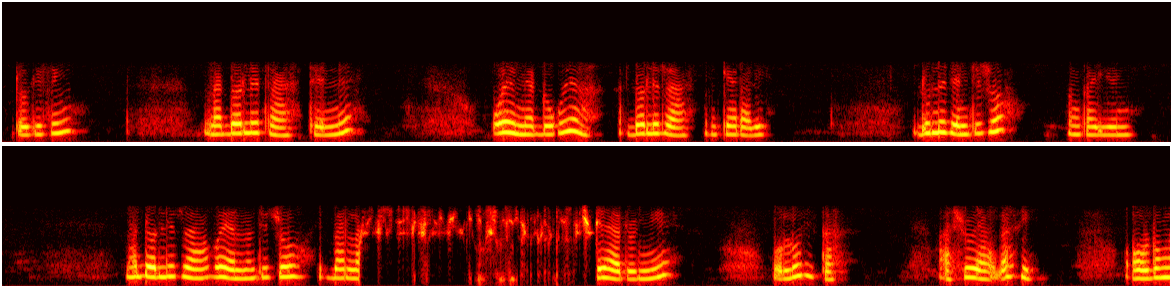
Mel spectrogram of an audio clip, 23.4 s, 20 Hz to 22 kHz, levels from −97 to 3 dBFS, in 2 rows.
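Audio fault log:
15.26–17.64 s, codec payload misread: for about 2.4 s the speech turns into garbled warble and noise that barely tracks it, which fits octet-aligned AMR frames unpacked as bandwidth-efficient. Unlike dropouts or a low-bitrate buzz, the sound keeps going but has lost its speech shape, then snaps back to the light-sounding AMR narrowband line.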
